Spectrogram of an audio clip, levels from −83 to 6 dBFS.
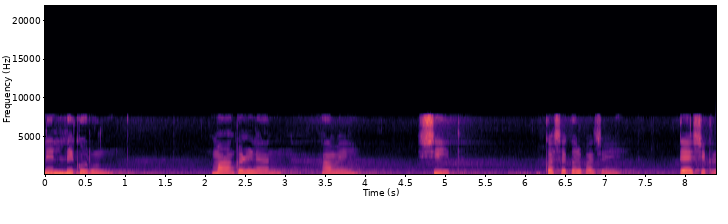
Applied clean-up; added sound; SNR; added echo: none; none; none; none.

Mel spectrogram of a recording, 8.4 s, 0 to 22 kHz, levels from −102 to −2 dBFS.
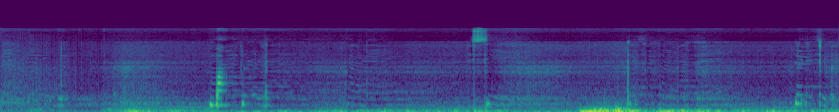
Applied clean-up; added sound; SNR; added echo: neural mask model DeepFilterNet 3.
